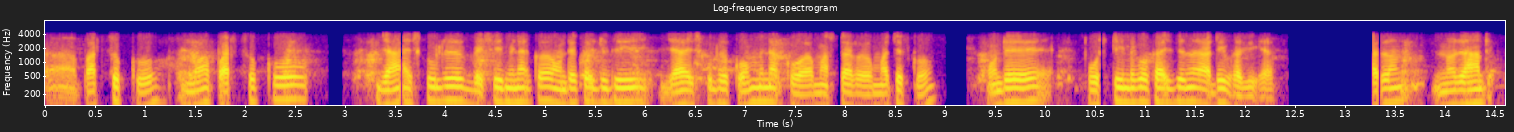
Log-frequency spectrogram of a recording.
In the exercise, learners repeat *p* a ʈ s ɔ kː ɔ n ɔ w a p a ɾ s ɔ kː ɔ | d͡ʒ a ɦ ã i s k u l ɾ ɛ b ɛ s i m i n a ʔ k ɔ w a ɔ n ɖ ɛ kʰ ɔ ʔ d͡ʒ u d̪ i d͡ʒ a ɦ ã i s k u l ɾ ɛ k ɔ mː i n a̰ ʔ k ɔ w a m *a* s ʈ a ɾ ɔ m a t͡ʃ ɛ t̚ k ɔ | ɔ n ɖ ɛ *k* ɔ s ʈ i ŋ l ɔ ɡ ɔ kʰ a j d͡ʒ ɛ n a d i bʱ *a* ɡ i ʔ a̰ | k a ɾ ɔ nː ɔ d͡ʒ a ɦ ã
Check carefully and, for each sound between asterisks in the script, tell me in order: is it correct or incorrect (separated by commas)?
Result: correct, correct, incorrect, correct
